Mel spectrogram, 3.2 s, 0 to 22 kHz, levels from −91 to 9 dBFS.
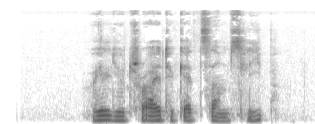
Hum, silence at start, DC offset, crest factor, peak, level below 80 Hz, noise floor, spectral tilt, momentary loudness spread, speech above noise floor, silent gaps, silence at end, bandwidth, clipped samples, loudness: none; 0.9 s; under 0.1%; 20 dB; -16 dBFS; -76 dBFS; -70 dBFS; -4.5 dB/octave; 10 LU; 38 dB; none; 0.4 s; 15.5 kHz; under 0.1%; -32 LUFS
